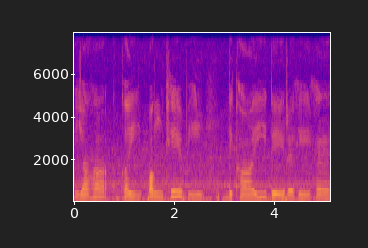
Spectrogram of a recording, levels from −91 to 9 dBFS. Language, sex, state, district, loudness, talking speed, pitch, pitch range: Hindi, female, Haryana, Rohtak, -23 LUFS, 95 wpm, 200 Hz, 195-215 Hz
